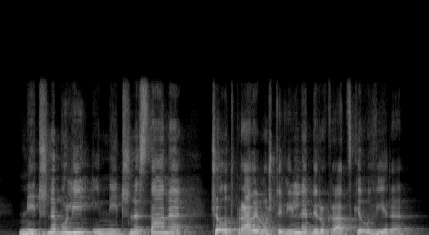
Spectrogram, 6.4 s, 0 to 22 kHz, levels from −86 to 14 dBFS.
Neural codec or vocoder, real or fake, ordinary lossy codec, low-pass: autoencoder, 48 kHz, 128 numbers a frame, DAC-VAE, trained on Japanese speech; fake; none; 14.4 kHz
